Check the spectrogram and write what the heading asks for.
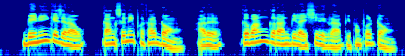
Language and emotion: Bodo, neutral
